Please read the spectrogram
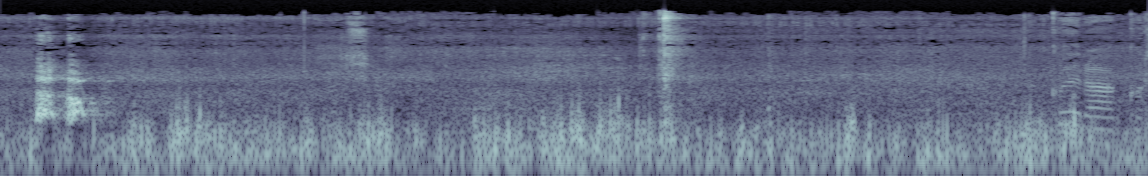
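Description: A dog barking briefly just under a second in, over a continuous low rumble, with a sharp click about five seconds in.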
